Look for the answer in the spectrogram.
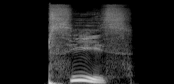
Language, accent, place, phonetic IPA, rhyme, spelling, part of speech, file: German, Germany, Berlin, [psiːs], -iːs, Psis, noun, De-Psis.ogg
- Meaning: plural of Psi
